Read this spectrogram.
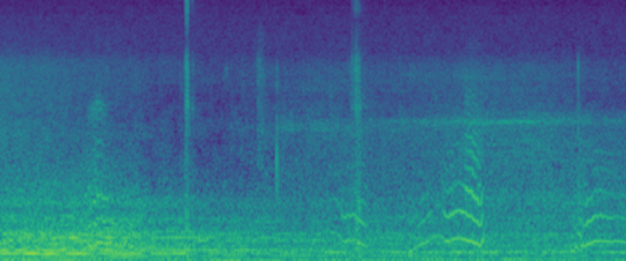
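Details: Hungry kitten watching a pair of cats eat together; arched, harmonic meows near the end, one around six seconds and another trailing off, over steady low background hum and a few clicks.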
